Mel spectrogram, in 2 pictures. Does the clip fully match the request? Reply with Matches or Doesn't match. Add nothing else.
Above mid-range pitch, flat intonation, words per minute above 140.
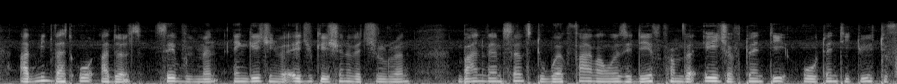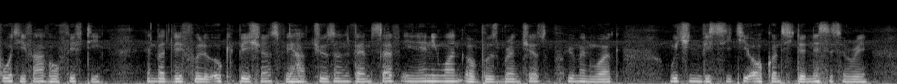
Doesn't match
